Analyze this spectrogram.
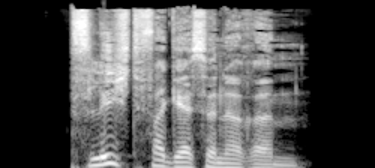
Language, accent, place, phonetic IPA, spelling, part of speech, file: German, Germany, Berlin, [ˈp͡flɪçtfɛɐ̯ˌɡɛsənəʁəm], pflichtvergessenerem, adjective, De-pflichtvergessenerem.ogg
- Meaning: strong dative masculine/neuter singular comparative degree of pflichtvergessen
